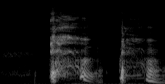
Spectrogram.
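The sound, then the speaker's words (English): Two harsh coughs about half a second apart, each a sharp burst trailing into a raspy tail, with a faint breathy sound just before the first. “There's the old cough, right?”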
